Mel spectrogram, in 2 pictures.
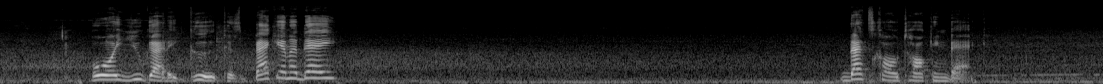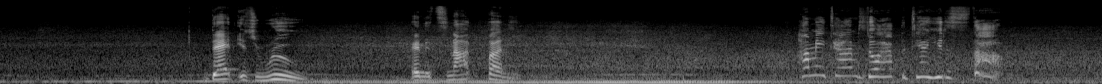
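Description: A middle-aged woman speaks close by in short, animated bursts.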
